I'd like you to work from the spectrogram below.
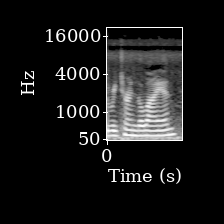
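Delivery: ordinary delivery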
